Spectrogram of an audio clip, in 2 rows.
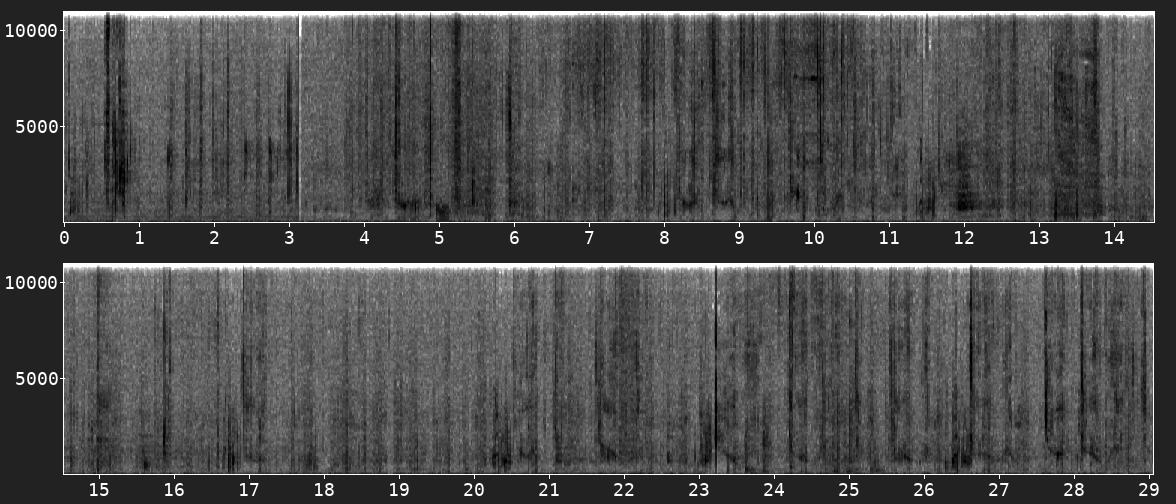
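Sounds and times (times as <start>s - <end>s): wet mouth clicks: 0.0s - 3.5s
person biting crackly food: 0.0s - 29.0s.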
